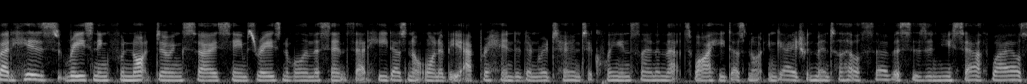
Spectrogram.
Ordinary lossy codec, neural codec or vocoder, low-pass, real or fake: MP3, 64 kbps; none; 7.2 kHz; real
